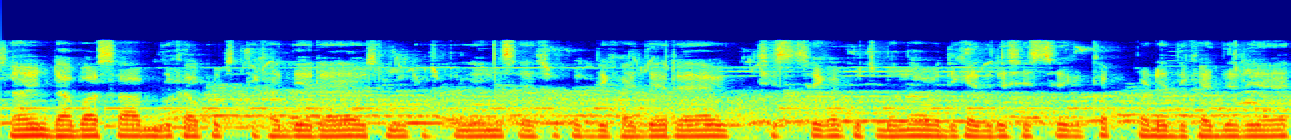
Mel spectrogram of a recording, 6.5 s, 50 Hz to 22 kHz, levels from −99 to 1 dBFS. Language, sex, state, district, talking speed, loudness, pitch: Hindi, male, Rajasthan, Bikaner, 110 wpm, -16 LUFS, 130 Hz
